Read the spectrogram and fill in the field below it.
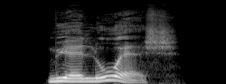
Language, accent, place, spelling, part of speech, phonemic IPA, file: German, Germany, Berlin, myeloisch, adjective, /myeˈloːɪʃ/, De-myeloisch.ogg
- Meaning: myeloid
